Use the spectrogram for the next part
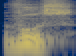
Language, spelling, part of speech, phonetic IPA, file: Russian, вуз, noun, [vus], Ru-вуз.ogg
- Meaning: acronym of вы́сшее уче́бное заведе́ние (výsšeje učébnoje zavedénije, “higher/highest educational establishment”): university, college, institute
